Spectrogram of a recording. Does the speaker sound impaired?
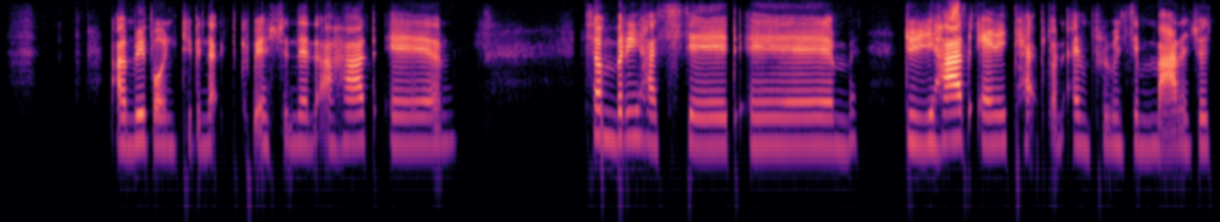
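Yes: deafness; speech sometimes affected.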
